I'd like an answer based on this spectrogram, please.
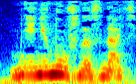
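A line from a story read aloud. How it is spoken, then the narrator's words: Choked angry voice. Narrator (Russian): придушенным злым голосом отозвался Пилат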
